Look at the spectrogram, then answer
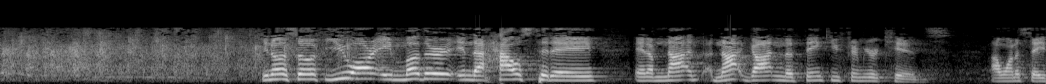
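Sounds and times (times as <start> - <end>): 
crowd applauding: 0.0 - 3.5
speech: 2.6 - 10.4.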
